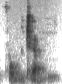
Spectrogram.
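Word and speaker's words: Fáilte: Falter is how you say it. F falter slancher fulture.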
